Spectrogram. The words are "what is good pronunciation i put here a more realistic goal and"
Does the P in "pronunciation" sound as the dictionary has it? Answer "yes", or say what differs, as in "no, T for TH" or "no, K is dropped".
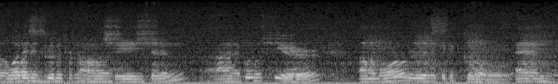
no, F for P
